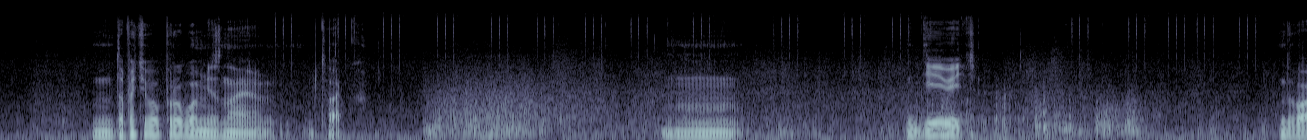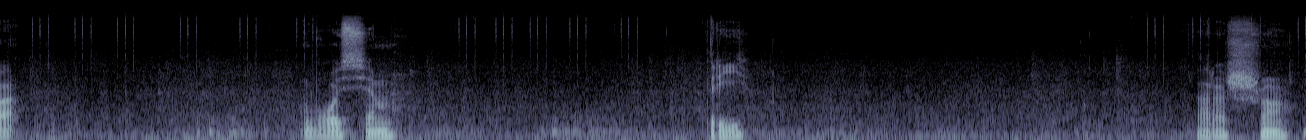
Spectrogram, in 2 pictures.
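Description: A combination dial clicks as it turns.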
